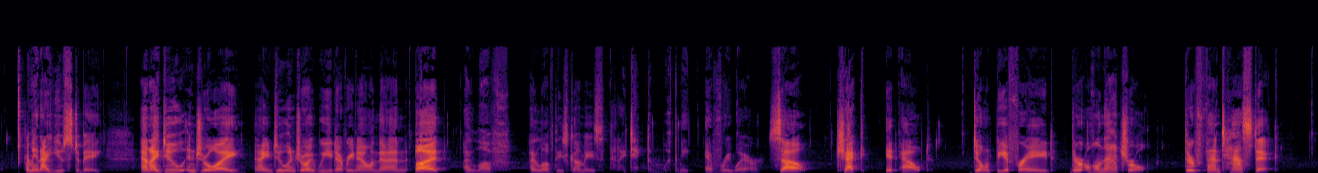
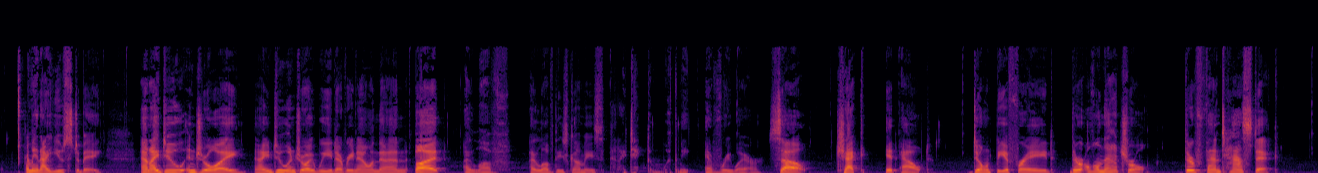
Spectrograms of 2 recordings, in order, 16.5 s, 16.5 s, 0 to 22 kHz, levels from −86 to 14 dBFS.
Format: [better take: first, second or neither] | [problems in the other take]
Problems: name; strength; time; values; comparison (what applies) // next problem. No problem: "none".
second | thin; very; fading below 950 Hz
